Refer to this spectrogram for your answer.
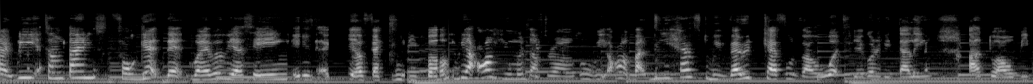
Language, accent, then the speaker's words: English; India; accent: Indian; up a fake accent just to get away from people who are going to be attacking me just for speaking my Indian accent.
